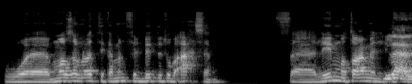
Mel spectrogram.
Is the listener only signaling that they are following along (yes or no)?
no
